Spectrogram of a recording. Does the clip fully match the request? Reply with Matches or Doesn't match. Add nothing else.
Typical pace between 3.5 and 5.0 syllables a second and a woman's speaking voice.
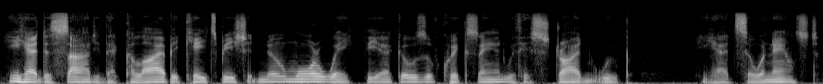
Doesn't match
